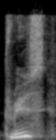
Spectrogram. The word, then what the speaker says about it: plus: Quand plus exprime une négation, on ne prononce pas le s. Par exemple, je n'ai plus faim. Je n'ai plus faim.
